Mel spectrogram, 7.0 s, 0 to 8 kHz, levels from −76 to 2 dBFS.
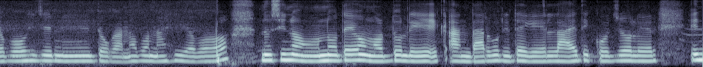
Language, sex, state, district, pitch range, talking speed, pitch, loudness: Chakma, female, Tripura, Dhalai, 185-200 Hz, 160 wpm, 190 Hz, -15 LUFS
